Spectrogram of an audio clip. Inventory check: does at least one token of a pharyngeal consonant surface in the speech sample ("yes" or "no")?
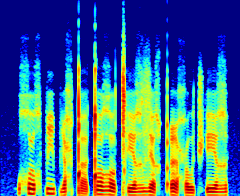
yes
